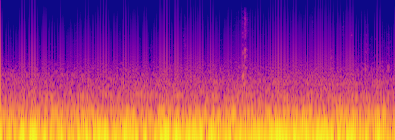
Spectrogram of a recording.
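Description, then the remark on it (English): A car rolls past, its low engine rumble and road noise holding fairly steady throughout, with no voices heard. “So now, okay, oh, another car.”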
